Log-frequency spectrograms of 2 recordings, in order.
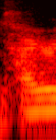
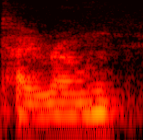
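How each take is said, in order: First: The last syllable sounds like 'ron'. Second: The last syllable sounds like 'rone'. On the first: The speaker calls it right. "his name is Tyron" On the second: The speaker calls it wrong. "not Tyrone"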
